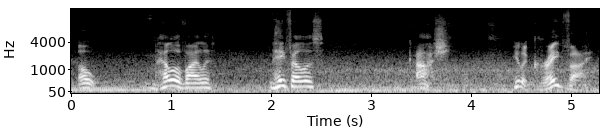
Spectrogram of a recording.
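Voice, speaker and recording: Male actor as restless young dreamer, radio drama. Wry, halting, very animated pitch. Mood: awkward, friendly. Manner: hesitant, halting, folksy. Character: restless young man, sardonic, kindhearted, flustered suitor. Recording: faint background noise.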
